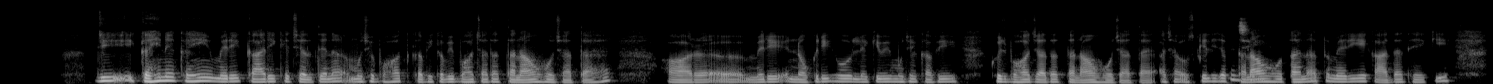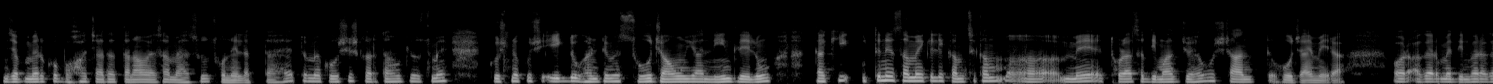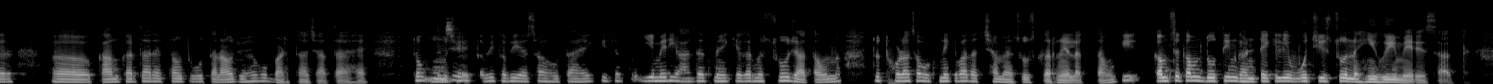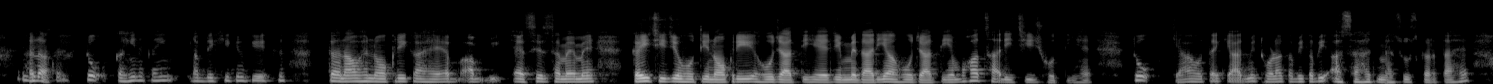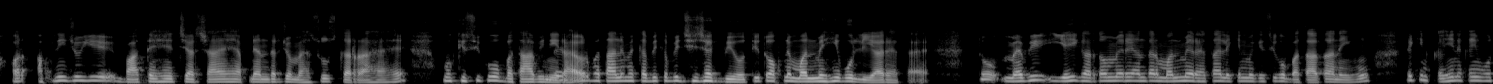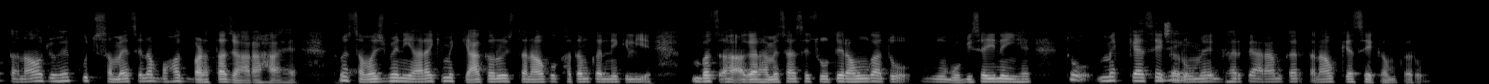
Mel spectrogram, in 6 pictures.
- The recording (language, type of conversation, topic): Hindi, advice, मैं घर पर आराम करके अपना तनाव कैसे कम करूँ?
- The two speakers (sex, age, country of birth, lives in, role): female, 20-24, India, India, advisor; male, 45-49, India, India, user
- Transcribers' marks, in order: none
